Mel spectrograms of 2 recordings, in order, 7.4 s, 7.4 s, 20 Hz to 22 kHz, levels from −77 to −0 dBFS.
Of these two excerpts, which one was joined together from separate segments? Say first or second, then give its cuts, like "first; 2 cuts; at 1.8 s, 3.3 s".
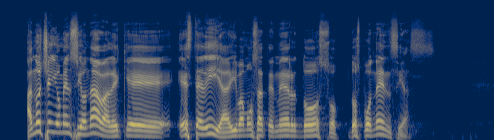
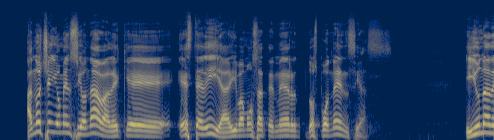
second; 1 cut; at 4.5 s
